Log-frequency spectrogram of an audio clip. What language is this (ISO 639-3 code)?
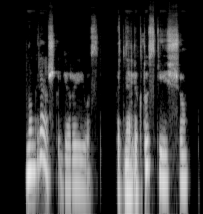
lit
